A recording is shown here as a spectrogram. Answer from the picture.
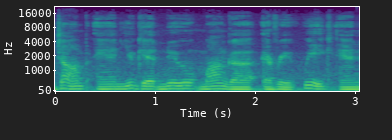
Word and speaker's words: manga: decided to start doing a review of a manga every monday and yes i am pronouncing it manga because i was told that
